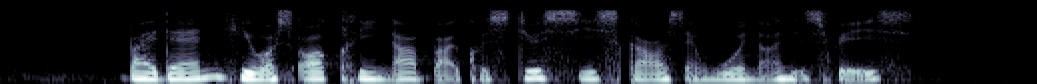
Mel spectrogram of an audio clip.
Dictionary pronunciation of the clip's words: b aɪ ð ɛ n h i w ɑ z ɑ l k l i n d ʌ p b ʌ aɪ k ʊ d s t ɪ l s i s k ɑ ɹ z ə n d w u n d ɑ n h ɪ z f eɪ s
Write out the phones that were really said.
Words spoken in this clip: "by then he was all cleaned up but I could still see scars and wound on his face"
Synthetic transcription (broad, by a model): b aɪ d ɛ n h i w ɑ s ɑ l k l i n ɑ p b aɪ k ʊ s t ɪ s i s k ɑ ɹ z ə n w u n ɑ n h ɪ s f eɪ s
